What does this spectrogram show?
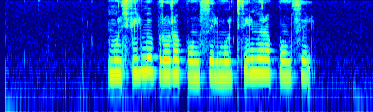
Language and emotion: Russian, neutral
